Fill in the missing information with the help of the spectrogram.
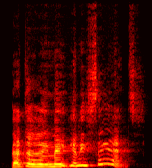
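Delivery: high disbelieving "doesn't make any sense"; incredulous. Real, not acted. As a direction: sound baffled by the idea. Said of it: "see how that sounds?".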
